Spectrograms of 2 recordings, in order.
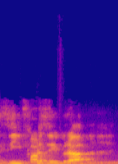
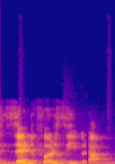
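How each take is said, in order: First: The letter is said the American way. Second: The letter is said the Indian way.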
